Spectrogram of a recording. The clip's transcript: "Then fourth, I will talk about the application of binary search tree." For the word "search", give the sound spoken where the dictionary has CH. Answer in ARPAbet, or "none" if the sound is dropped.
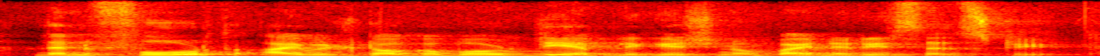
S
